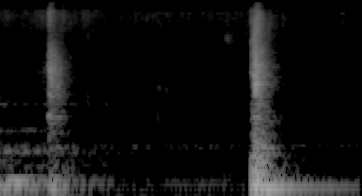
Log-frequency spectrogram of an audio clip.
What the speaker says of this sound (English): I'll just test this door.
